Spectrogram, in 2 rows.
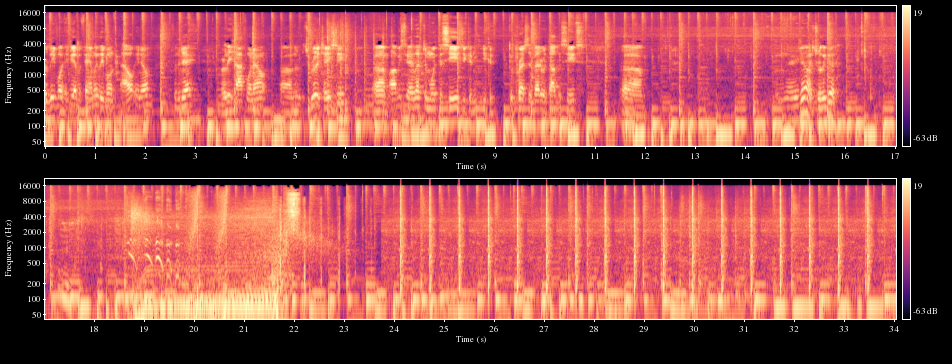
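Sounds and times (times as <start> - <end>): music with heavy bass line: 11.5 - 34.0.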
